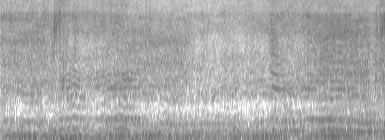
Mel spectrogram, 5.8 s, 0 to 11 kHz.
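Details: Honey bees around their yellow backyard hive, the strongest of several new hives from spring 2023, coming and going as they learn the area; dense low buzzing with overlapping wavering wingbeat tones throughout.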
